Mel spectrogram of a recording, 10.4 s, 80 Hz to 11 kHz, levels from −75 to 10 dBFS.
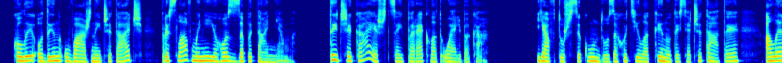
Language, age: Ukrainian, 20-39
